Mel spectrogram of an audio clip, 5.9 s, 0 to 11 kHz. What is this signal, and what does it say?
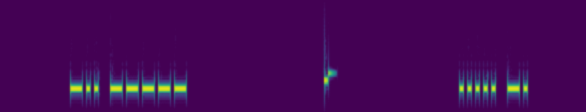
Morse code, heard as a keyed tone, about 30 wpm, 700 Hz. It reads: D0 5N
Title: Single-Letter Single-Number 30wpm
